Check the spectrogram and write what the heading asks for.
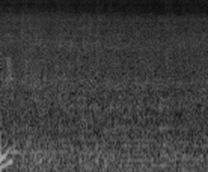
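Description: Steady running water from a koi pond's waterfall filter, a continuous even rush.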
